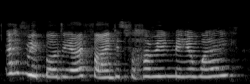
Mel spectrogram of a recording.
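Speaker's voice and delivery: high, loud tearful complaint; sobbing protest. A narrator's reading. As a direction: protest through sobs. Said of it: "cried the sobbing Henrietta".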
